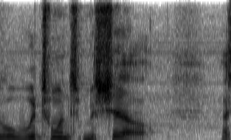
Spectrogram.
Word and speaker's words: Michel: of ours Michelle uh Michelle it's a it's a man's name in French spelled different but pronounced the same as the woman's name anyway we were talking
